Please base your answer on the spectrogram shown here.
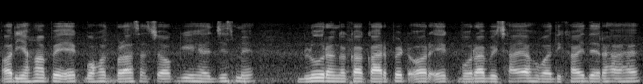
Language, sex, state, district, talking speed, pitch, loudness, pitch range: Hindi, male, Jharkhand, Palamu, 215 wpm, 140 Hz, -17 LUFS, 135-145 Hz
